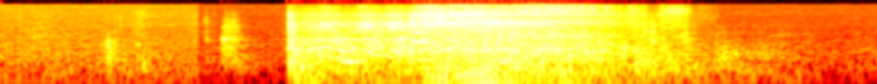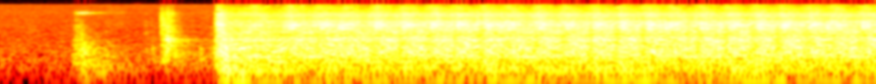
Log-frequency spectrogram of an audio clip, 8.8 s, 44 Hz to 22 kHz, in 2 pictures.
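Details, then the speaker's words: 1959 GMC old six-cylinder truck: starter spins evenly about two seconds without firing, choke confirmed working, fuel not pumping; after priming, cranks again and catches. Crank no start from no fuel delivery. "Is the fuel not pumping? Is the choke not choking? Choke is choking. Ah! Fuel is not pumping!"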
